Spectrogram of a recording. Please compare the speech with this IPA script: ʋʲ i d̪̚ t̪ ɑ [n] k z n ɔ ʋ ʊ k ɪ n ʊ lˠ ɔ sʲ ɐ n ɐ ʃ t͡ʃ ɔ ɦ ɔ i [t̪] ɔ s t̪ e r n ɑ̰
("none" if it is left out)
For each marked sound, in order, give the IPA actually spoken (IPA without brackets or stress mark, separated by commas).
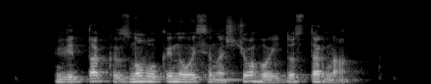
none, d̪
